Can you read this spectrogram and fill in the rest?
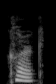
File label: "clerk" (US); Salli; American English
